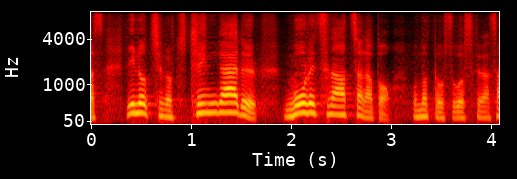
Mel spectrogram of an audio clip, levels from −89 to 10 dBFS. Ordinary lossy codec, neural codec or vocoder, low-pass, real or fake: none; codec, 16 kHz, 0.5 kbps, FunCodec, trained on Chinese and English, 25 frames a second; none; fake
